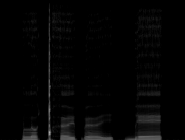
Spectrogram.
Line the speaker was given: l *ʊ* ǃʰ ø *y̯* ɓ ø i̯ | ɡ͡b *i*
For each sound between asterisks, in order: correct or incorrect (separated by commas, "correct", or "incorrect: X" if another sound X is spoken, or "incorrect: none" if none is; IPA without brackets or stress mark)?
correct, correct, incorrect: e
